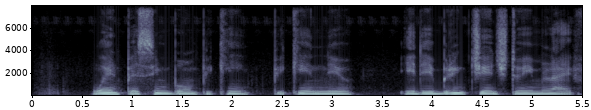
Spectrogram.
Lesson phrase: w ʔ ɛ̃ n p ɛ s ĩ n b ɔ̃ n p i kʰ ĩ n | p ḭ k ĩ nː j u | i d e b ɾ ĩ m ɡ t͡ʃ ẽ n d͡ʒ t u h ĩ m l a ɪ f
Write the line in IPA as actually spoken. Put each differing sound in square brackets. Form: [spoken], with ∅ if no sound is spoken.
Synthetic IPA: w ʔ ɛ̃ n p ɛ s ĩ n b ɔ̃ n p i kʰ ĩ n | p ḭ k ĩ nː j u | i d e b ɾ ĩ [ŋ] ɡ t͡ʃ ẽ n d͡ʒ t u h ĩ m l a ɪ f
